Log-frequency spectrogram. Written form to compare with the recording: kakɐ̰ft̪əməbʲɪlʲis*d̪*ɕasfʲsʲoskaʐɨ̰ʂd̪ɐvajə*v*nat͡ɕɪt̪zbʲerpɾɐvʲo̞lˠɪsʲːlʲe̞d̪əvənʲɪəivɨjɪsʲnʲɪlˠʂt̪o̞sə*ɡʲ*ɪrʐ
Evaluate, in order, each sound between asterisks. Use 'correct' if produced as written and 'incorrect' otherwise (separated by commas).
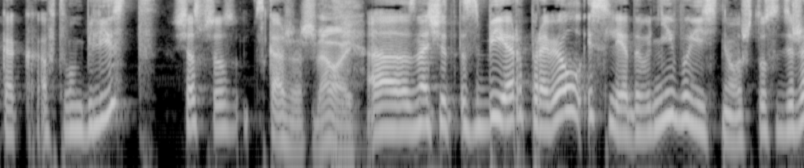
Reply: incorrect, incorrect, incorrect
